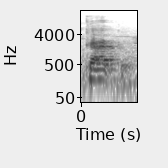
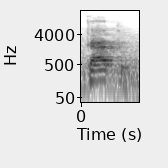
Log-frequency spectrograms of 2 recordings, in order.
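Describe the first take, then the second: Both takes have the same delivery.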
